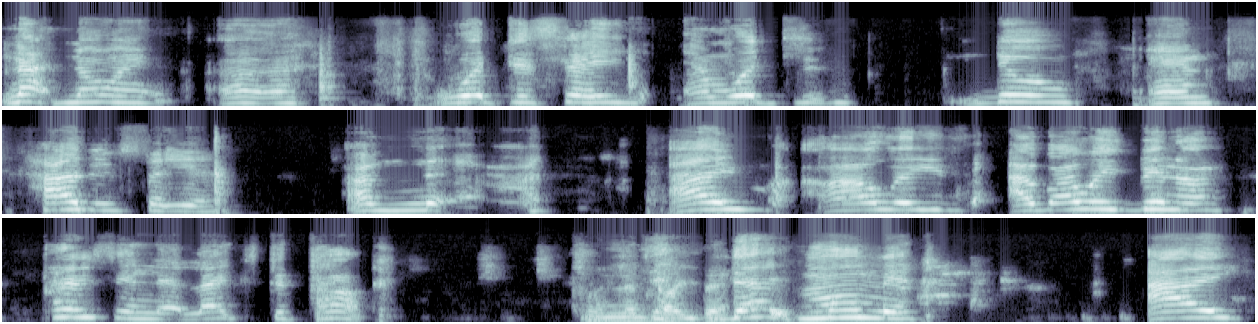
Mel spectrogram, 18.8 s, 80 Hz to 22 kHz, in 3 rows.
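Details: 27-year-old man with cerebral palsy since birth, whose muscles do not work like others'; dysarthric speech in cerebral palsy.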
